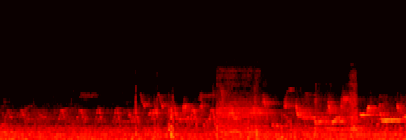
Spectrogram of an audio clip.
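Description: Small birds singing and chirping, with quick high notes and short whistles starting about two seconds in, over a steady outdoor background noise.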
